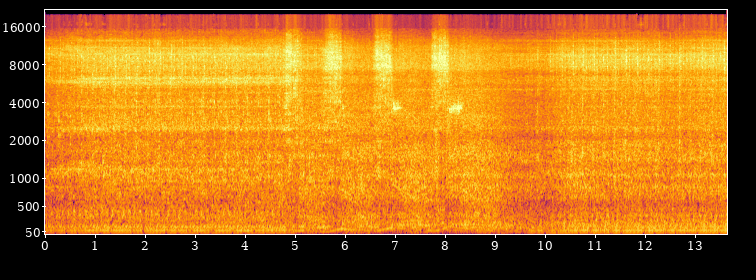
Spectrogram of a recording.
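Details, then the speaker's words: 1974 Corvette C3 after motor swap, running on builder's tuned old engine and intake manifold, mufflers still on and very quiet: deep steady V8 burble with a few sharper throttle bursts, running smooth and healthy. "It's super quiet, so I'm going to pull the mufflers off of it and just see how it sounds."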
